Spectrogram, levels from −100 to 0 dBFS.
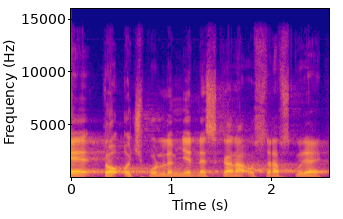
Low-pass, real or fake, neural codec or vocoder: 14.4 kHz; real; none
